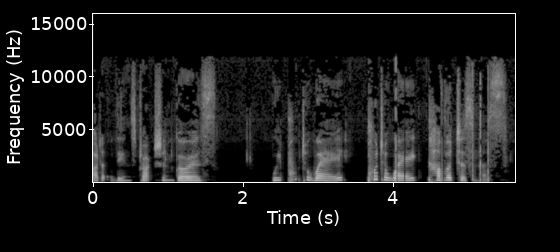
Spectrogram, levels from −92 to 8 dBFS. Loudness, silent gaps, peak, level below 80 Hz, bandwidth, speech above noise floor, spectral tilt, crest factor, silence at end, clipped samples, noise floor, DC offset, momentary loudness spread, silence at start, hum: -27 LUFS; none; -2 dBFS; -70 dBFS; 12.5 kHz; 26 dB; -3 dB/octave; 26 dB; 0.1 s; under 0.1%; -53 dBFS; under 0.1%; 10 LU; 0 s; none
